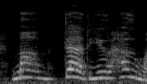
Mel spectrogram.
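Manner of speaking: put-on girl bursting in calling her parents. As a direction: call through the house. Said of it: "I cried".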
